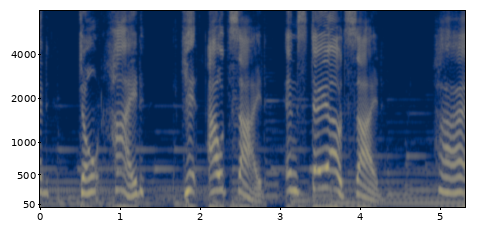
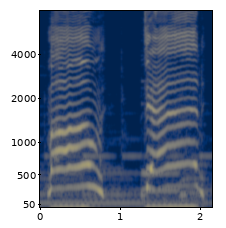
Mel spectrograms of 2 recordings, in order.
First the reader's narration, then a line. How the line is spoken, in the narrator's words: shouted Mateo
